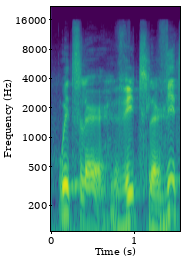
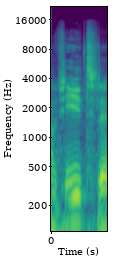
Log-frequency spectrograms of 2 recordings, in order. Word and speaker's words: Witzler: E hoje a gente conta com a presença dele, Lucas Witzler, desculpa, Lucas. Eu morei 6 anos na Alemanha, né? Aí, pô, W em alemão você pronuncia V, então tem que falar certo pra não errar.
